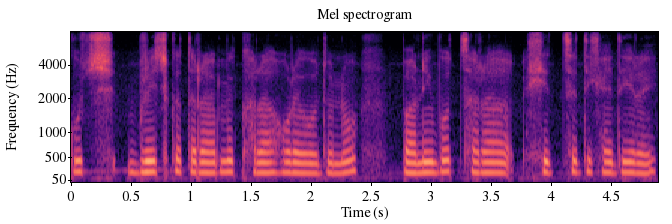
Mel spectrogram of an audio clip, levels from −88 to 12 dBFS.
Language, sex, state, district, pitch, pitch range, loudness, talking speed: Hindi, female, Arunachal Pradesh, Longding, 205 Hz, 200-215 Hz, -17 LUFS, 220 wpm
